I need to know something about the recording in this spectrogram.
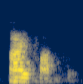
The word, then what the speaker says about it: Sci Factor: That's the way to pronounce the name, Sci Factor.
